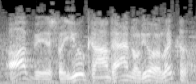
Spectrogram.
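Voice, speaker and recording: An actor playing a stuffy, proper young upper-class friend, prim and disapproving, in a period radio drama. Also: male voice, mid-range voice, lively intonation, a little fast, close to an everyday voice. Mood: scandalized, disapproving. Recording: muffled old radio recording with music.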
